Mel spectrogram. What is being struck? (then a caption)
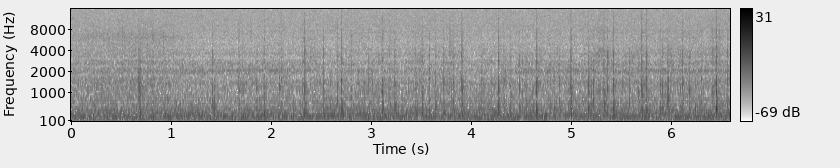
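Paper lampshade. Fingertips of both hands scratch down the sides of a large, hollow, thin-walled bell-shaped lampshade with a mottled parchment-like paper surface, moving from top to bottom. A quiet, steady papery rustle sits over a low hum, broken by scattered sharp, bright ticks and crackles that die away almost at once.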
